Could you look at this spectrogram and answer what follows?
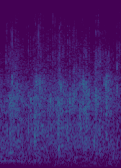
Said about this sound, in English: Y'all can clap for that.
